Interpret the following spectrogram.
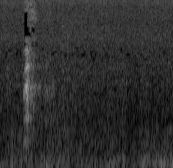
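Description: A single short, high yelp about a third of a second in, over a low steady background rumble.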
